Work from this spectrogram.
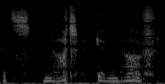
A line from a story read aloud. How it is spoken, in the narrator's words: John whispers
